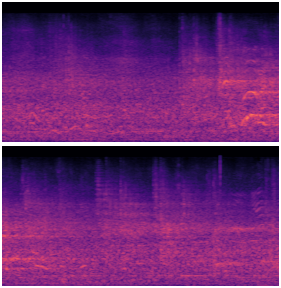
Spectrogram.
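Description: Ice hockey game in an indoor rink: spectators' voices and calls, with scattered clacks of sticks and puck and skate noise on the ice, echoing in the arena.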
